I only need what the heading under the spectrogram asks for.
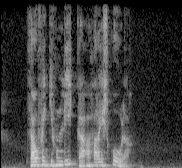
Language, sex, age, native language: Icelandic, male, 20-29, Polish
